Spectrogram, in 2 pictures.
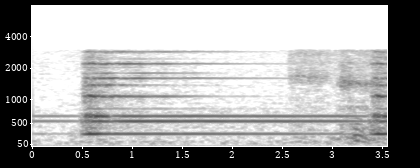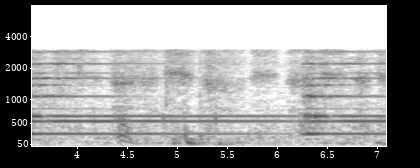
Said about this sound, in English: The Windsor bell has struck 12. The minute draws on.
